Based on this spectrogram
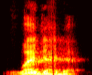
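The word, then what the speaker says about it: وجد: Wa qad qila, dan sungguh dikatakan, man talaba syai'an wajadda wajada. Bacanya gitu ya. Man talaba syai'an wajadda wajada. Yang kedua, jadanya enggak pakai, wajadanya enggak pakai tasdid, tapi yang pertama pakai tasdid.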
